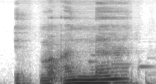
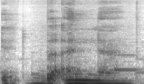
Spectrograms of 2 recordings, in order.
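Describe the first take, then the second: First: The word has an m sound after the t. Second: The word has a b sound after the t. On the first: "mengganti mim dengan ba" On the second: "dialek Mazin itu mengganti mim dengan ba"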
